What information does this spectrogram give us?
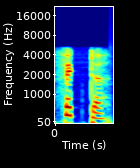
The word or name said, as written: Fichte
